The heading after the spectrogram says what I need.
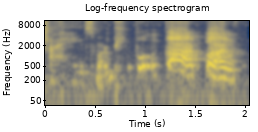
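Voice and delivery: high-pitched exasperated outburst; high, strained venting; comic rage. Real, not acted. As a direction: let mock fury squeeze the voice upward. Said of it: "it's the rage in me".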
